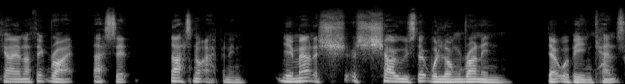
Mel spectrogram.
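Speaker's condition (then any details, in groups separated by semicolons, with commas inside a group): Stammer; sticking stammer, mostly unnoticed by listeners, uncontrollable, plans breathing to avoid stammering on takes; repeated sounds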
